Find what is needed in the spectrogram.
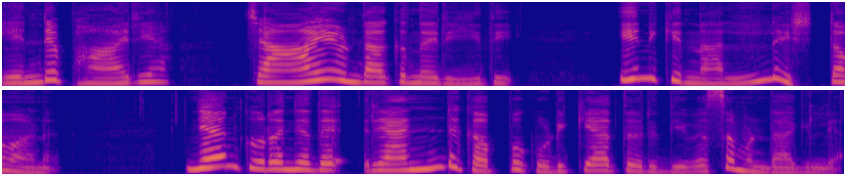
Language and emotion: Malayalam, happy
